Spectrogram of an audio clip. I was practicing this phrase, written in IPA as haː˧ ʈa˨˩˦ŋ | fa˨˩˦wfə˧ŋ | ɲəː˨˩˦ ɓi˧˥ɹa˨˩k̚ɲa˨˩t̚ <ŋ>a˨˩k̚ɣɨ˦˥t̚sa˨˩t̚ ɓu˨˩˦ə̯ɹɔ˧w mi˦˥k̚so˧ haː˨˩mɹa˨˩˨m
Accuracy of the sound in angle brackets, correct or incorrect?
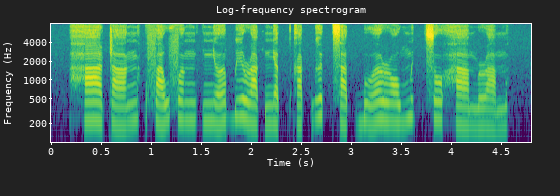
incorrect: k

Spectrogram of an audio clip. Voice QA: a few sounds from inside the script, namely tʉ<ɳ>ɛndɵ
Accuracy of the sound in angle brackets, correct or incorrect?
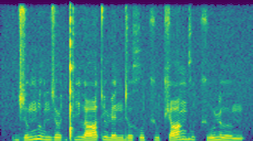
correct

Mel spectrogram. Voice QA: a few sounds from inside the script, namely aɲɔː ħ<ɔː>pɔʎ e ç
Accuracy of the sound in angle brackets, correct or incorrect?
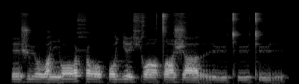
correct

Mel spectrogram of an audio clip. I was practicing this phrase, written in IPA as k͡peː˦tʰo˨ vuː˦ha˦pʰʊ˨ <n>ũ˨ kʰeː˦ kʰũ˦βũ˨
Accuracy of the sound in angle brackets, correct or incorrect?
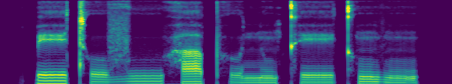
correct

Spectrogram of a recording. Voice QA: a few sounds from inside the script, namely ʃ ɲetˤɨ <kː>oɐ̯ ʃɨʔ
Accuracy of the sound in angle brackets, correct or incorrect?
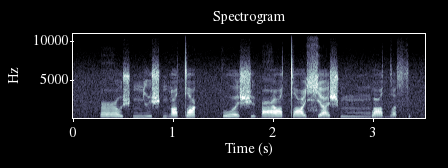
correct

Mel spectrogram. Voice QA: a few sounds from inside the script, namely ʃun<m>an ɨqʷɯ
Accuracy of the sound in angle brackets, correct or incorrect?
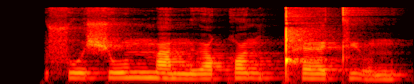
correct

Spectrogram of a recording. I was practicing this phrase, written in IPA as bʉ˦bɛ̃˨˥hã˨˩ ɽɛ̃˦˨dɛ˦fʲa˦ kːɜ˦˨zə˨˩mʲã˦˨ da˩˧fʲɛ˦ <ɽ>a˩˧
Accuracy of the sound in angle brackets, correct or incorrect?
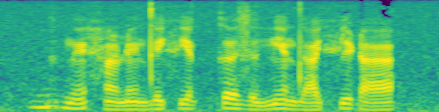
correct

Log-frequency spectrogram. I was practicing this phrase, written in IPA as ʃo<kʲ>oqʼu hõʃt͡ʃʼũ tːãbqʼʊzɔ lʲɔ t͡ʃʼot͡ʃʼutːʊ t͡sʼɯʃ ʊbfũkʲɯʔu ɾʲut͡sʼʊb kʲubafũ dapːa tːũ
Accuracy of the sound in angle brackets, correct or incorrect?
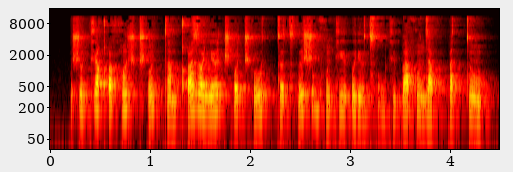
correct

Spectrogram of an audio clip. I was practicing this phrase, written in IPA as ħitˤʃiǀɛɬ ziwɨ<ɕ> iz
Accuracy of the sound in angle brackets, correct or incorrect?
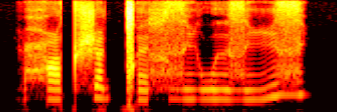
incorrect: z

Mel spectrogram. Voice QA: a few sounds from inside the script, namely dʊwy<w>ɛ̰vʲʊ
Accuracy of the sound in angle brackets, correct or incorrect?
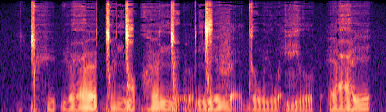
correct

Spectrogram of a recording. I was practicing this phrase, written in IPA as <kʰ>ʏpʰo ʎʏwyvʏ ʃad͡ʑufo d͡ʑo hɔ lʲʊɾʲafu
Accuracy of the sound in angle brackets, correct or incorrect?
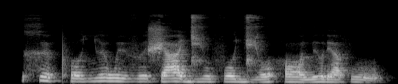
incorrect: x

